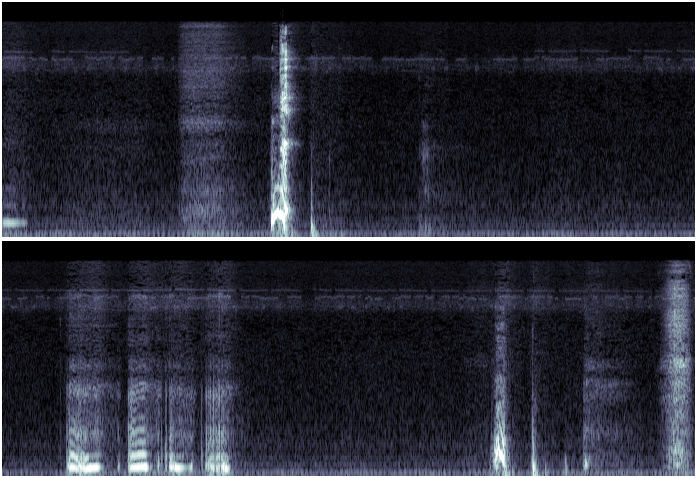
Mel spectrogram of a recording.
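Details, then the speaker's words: Woman with hiccups, which she says stress brings on and prolongs, talking softly: quiet room with steady hum, broken by a few sharp, abrupt catches in the throat and soft voiced sounds; hiccups. "I don't have much space on my phone I'm going to run out of space I'm going to run out of space before I run out of hiccups"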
